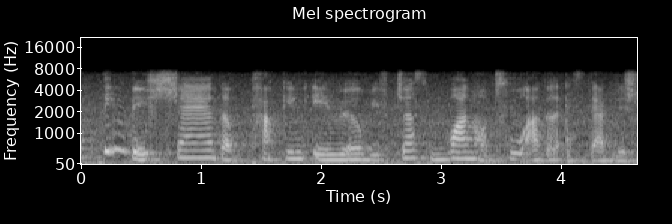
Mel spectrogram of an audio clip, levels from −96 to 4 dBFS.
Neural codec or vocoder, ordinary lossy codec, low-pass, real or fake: codec, 16 kHz, 16 kbps, FunCodec, trained on Chinese and English, 50 frames a second; Opus, 32 kbps; 7.2 kHz; fake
